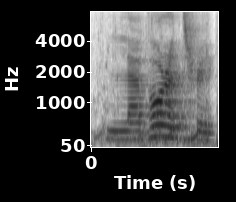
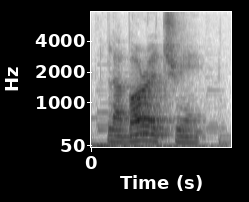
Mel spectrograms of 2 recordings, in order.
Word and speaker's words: laboratory: Cuidado con la pronunciación. Laboratory. – Laboratory.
